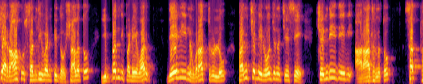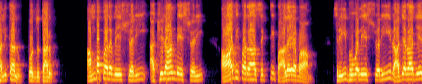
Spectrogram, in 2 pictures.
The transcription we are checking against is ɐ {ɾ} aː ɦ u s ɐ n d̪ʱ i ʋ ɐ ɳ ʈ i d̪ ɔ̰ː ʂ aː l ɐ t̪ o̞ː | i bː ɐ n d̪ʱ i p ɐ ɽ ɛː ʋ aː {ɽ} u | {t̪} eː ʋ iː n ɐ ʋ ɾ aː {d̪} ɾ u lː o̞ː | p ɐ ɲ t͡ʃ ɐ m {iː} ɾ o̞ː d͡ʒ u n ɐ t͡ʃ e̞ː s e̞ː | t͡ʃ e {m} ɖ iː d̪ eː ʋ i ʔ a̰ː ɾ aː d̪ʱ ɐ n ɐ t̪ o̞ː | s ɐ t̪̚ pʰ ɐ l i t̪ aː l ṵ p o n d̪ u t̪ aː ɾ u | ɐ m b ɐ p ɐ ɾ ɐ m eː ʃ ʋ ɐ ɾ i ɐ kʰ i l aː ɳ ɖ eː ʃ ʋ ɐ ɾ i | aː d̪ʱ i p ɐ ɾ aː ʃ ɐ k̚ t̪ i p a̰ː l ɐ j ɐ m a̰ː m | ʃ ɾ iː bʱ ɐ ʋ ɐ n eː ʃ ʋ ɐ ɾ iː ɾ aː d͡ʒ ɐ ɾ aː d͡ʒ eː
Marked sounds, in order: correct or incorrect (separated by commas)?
correct, incorrect, incorrect, incorrect, incorrect, incorrect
